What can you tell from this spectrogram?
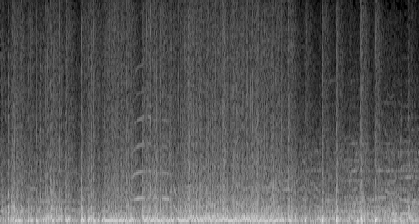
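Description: Aerial fireworks going off in a dense barrage: continuous crackling and popping with many overlapping bursts, and sharper individual bangs in the last couple of seconds.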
